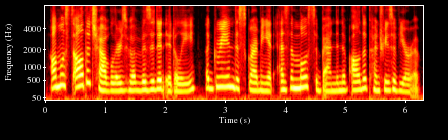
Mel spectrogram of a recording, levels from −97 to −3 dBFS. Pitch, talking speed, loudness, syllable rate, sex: 240 Hz, 210 wpm, -17 LUFS, 6.7 syllables/s, female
